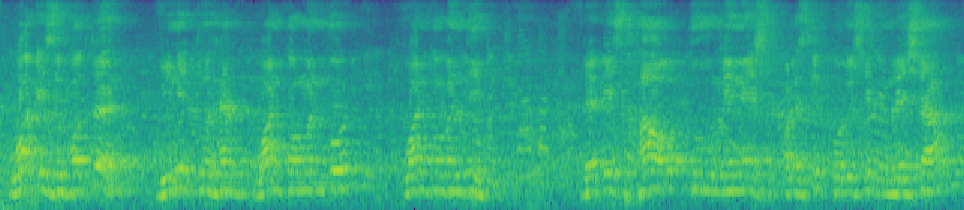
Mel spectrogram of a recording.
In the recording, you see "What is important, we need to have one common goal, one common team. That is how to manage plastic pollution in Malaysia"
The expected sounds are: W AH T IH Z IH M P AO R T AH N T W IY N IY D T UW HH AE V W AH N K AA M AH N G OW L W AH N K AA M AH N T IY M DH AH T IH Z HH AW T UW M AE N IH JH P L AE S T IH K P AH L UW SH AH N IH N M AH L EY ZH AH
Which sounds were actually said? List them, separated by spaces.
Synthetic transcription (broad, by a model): W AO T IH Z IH M P AO T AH N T W IY N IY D T UW HH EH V W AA N K AA M AH N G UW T W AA N K AA M AH N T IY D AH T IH S HH AW T UW M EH N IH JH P L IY S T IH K P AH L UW S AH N IH N M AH L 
